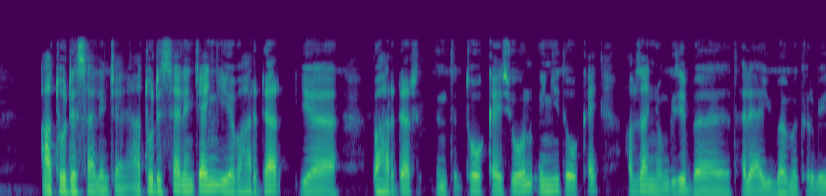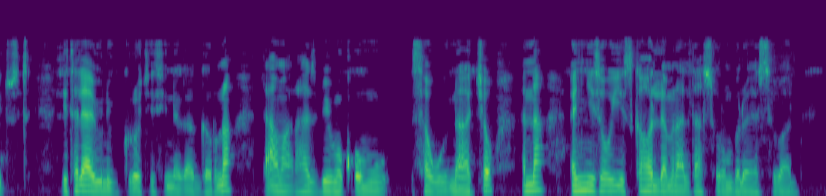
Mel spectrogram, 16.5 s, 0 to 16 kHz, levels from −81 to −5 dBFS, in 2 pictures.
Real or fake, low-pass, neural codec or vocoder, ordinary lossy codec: real; 7.2 kHz; none; AAC, 96 kbps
